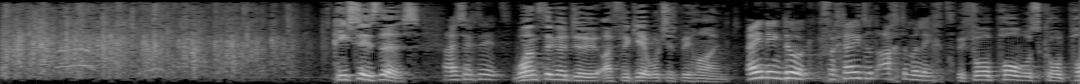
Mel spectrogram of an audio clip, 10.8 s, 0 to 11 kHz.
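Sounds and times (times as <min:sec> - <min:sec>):
crowd applauding with many hands clapping: 0:00.0 - 0:03.4
speech: 0:03.4 - 0:10.7.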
